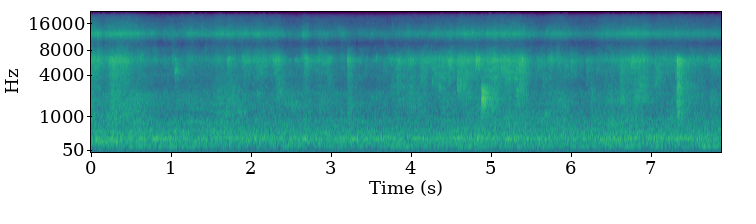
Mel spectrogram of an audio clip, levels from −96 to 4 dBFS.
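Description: Sound recording with no technical faults audible anywhere in the clip.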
